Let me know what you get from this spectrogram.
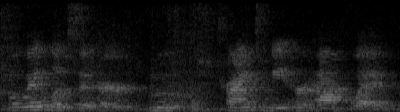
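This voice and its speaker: A woman's voice: medium pitch, normal speed. A woman reading stage directions aloud as scripted narration. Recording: echoey hall, distant mic, faint noise.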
